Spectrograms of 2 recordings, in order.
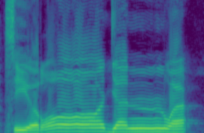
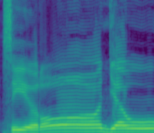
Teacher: Bunyian di sini pada fathatain an menjadi au ke bunyi wawunya. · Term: idgham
